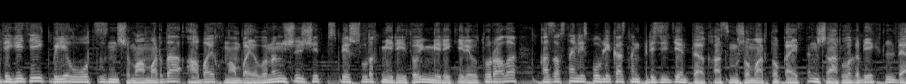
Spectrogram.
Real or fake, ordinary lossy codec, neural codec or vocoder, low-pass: real; none; none; 7.2 kHz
